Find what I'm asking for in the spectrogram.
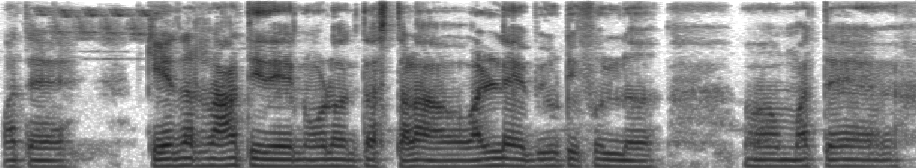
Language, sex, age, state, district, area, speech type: Kannada, male, 18-30, Karnataka, Gulbarga, urban, spontaneous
